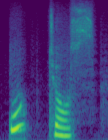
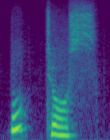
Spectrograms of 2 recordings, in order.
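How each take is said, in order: The two takes are said the same way.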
